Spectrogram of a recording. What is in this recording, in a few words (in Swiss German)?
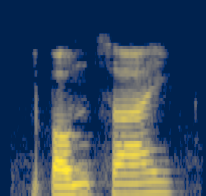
"bandsaj", alsace; vin; scie à ruban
